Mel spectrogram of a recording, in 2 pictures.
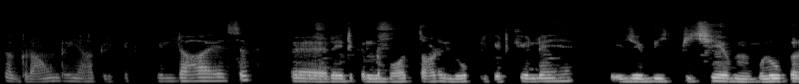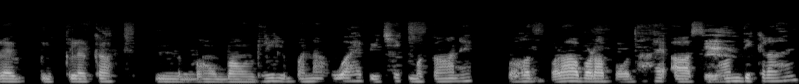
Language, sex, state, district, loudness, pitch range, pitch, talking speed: Hindi, male, Bihar, Muzaffarpur, -26 LUFS, 135-150 Hz, 140 Hz, 160 wpm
